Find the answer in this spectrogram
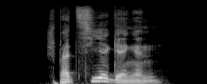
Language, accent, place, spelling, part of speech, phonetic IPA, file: German, Germany, Berlin, Spaziergängen, noun, [ʃpaˈt͡siːɐ̯ˌɡɛŋən], De-Spaziergängen.ogg
- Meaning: dative plural of Spaziergang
